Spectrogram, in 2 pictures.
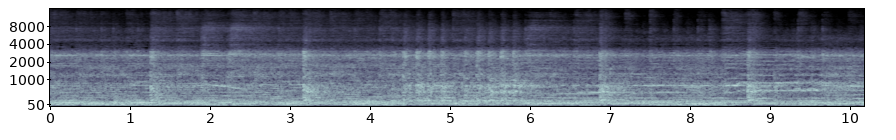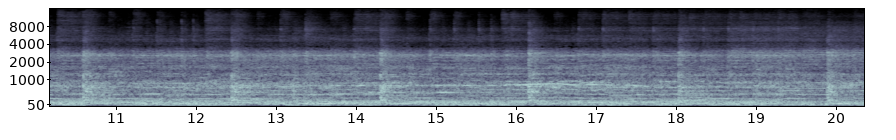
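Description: Live heavy metal band playing loud and without a break: distorted electric guitars over a pounding drum kit, with no singing.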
